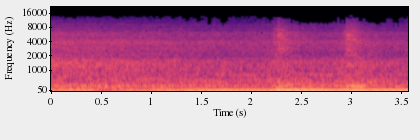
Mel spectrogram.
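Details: VW Passat 1.8T, cold engine under load: steady drone with a faint uneven crunch from the back of the engine, near the turbo or higher by the combi valve; gone at 70-80 degrees, power loss, secondary air fault code; cause unknown.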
